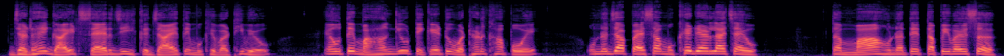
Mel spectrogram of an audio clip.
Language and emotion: Sindhi, angry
